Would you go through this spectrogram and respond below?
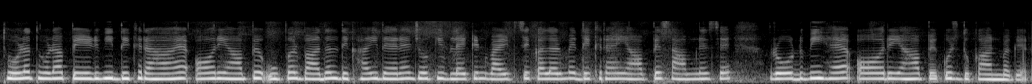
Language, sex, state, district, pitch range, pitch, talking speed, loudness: Hindi, female, Bihar, Begusarai, 255-275 Hz, 265 Hz, 240 wpm, -12 LUFS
